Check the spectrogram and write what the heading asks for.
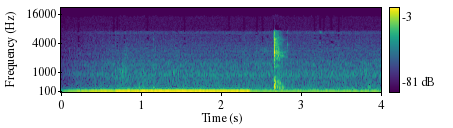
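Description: Low, steady hum of the recording's background noise, with one short click a little past halfway through.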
